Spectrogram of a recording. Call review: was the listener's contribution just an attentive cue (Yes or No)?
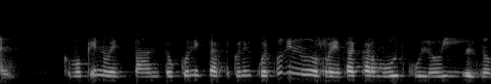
No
